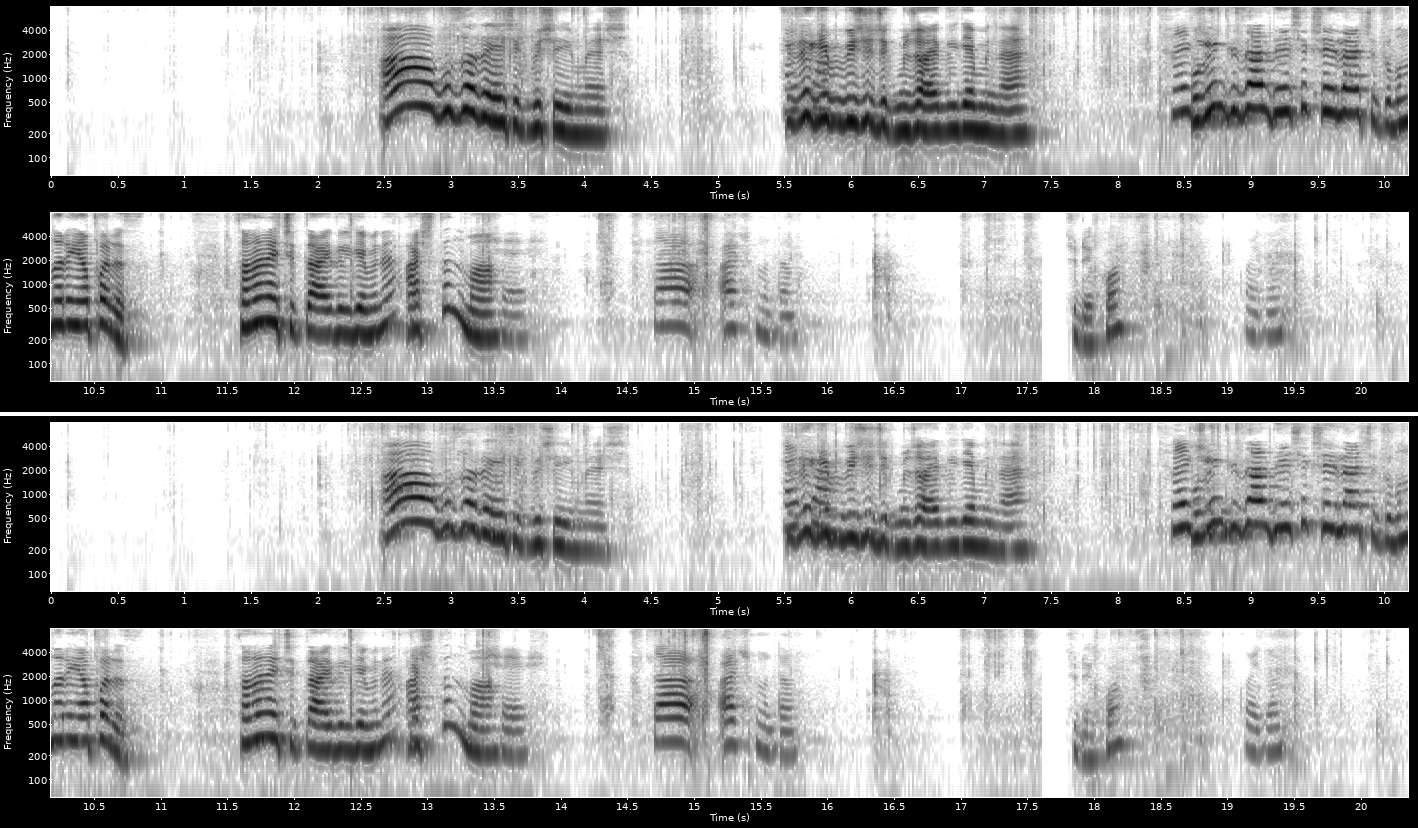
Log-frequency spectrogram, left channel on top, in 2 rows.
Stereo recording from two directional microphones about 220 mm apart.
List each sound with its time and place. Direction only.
2.5 s speech: 55° left (ahead or behind)
5.5 s a woman's voice: 55° left (ahead or behind)
7.7 s crumpling: 5° left (ahead or behind)
8.9 s a woman's voice: 55° left (ahead or behind)
13.5 s speech: 45° right (ahead or behind)
17.7 s speech: 55° left (ahead or behind)
19.1 s speech: 45° right (ahead or behind)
